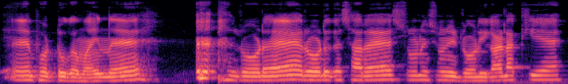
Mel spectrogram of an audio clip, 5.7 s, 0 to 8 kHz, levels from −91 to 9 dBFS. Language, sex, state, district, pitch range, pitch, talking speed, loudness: Hindi, male, Rajasthan, Churu, 140-160 Hz, 150 Hz, 160 wpm, -17 LUFS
